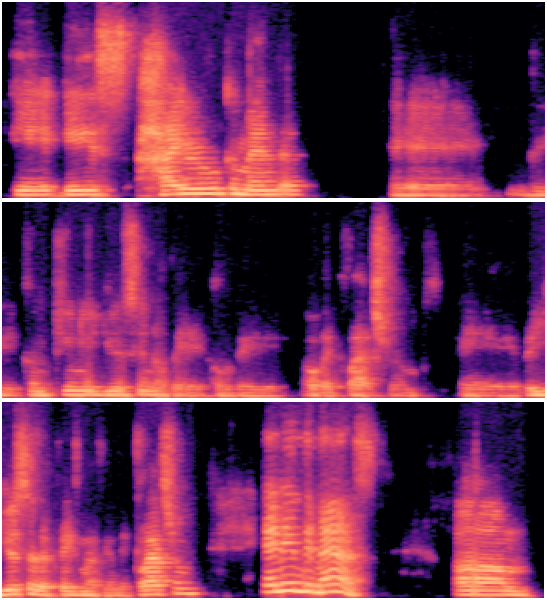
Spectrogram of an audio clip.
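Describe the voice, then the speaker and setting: Mexican-accented man, lo-fi call audio. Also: fairly high pitch. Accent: Mexican Spanish. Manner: earnest, repeats himself, frequent uh fillers. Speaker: parish religious education coordinator. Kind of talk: parent orientation talk over video call. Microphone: video call microphone. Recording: dull lo-fi video call audio.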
